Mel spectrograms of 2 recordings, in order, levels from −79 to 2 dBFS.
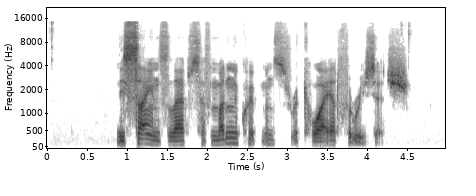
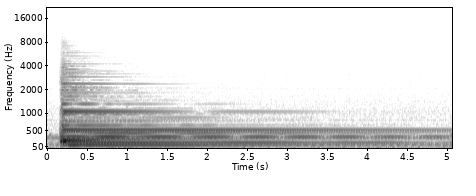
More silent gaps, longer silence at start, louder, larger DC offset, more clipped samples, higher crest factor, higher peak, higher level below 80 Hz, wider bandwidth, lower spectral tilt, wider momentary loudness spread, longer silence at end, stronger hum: neither; about the same, 0.05 s vs 0.05 s; first, -18 LUFS vs -22 LUFS; second, under 0.1% vs 0.2%; neither; about the same, 20 dB vs 20 dB; about the same, 0 dBFS vs -2 dBFS; second, -68 dBFS vs -52 dBFS; first, 15.5 kHz vs 7.6 kHz; second, -1 dB/octave vs -9.5 dB/octave; second, 13 LU vs 22 LU; first, 0.45 s vs 0 s; neither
